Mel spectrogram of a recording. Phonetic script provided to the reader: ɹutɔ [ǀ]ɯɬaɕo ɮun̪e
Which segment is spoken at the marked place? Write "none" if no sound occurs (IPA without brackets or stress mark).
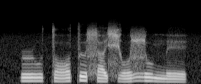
t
